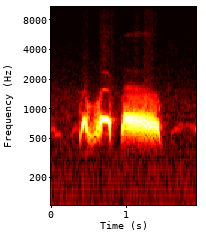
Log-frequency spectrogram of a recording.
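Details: Spotted dove cooing to stimulate other doves, mixing urging coos and calling coos: a short rising-falling note, a brief gap, then one long steady hollow coo, loud and clean against a silent background.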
